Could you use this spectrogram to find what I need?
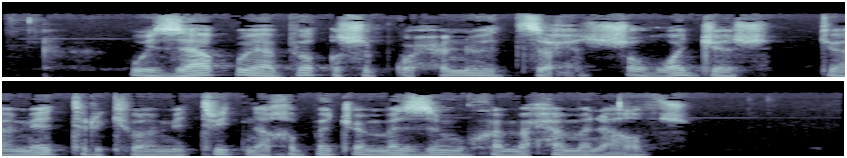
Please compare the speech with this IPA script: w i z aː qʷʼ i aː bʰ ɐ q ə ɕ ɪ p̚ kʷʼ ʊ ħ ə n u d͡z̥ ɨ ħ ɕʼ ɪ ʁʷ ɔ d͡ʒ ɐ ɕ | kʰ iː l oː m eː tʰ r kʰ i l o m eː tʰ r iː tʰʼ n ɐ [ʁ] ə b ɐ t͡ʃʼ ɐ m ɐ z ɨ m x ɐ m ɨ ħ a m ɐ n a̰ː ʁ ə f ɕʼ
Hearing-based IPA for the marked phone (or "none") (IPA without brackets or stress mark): χ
